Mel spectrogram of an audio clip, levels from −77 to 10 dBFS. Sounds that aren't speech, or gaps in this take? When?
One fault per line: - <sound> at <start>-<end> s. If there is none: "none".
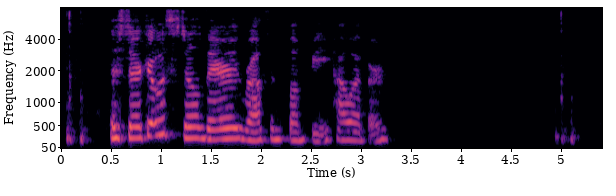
none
